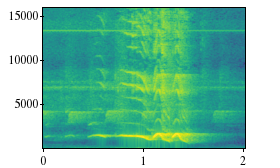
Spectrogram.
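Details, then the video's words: Black-naped oriole, one fluted song phrase: a couple of soft lead-in notes, a long even whistle, then a rich rolling warble of downward loops fading out. "Kicau Burung Kepodang Emas Gacor"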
